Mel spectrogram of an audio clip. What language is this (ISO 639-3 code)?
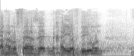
heb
